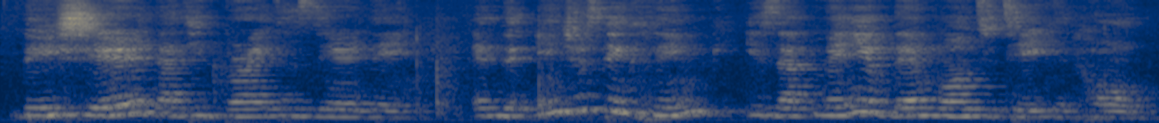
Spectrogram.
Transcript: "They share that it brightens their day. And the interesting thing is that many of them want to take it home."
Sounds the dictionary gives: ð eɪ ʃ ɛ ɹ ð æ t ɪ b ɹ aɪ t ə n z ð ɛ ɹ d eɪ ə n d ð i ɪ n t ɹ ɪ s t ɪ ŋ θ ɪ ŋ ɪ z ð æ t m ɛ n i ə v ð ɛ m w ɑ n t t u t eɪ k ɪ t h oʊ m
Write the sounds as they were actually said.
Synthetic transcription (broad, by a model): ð eɪ ʃ ɛ ɹ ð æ t ɪ b ɹ aɪ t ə n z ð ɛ ɹ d eɪ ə n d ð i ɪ n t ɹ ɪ s t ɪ ŋ θ ɪ ŋ ɪ z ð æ t m ɛ n i ə v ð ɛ m w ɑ n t t u t eɪ k ɪ t h oʊ m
